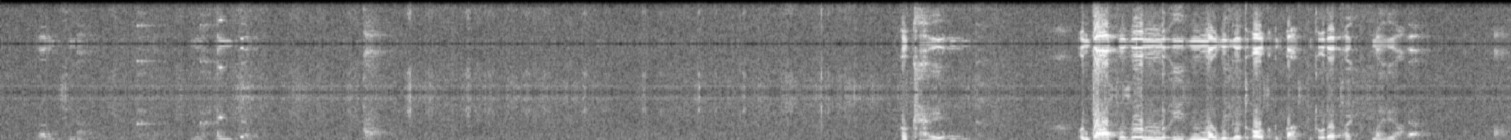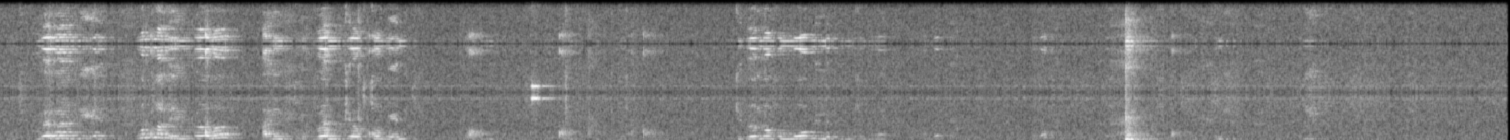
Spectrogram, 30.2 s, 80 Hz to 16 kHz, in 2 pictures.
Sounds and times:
Speech: 0:01.9 - 0:02.7, 0:09.0 - 0:09.8, 0:10.8 - 0:14.3, 0:15.5 - 0:20.2, 0:22.5 - 0:24.7.

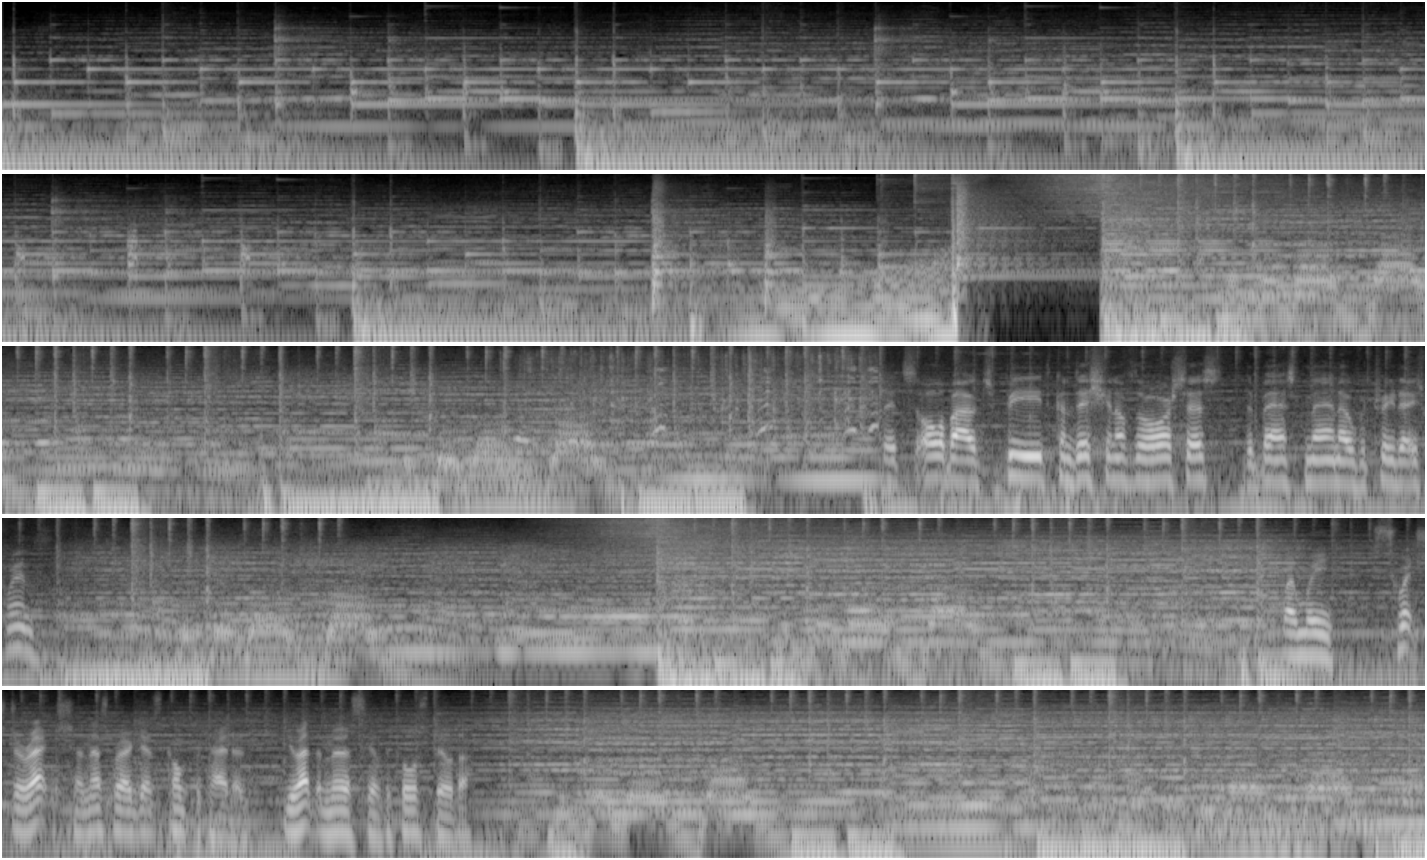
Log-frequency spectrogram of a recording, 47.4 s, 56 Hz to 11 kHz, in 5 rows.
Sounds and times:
Music: 0:00.0 - 0:47.4
Speech: 0:24.6 - 0:28.7, 0:37.0 - 0:41.1.

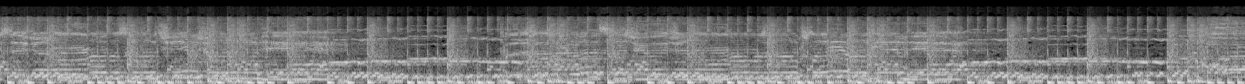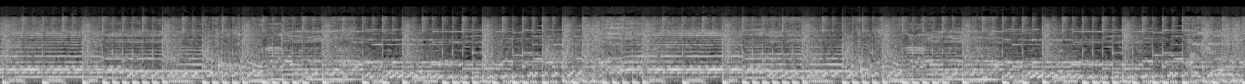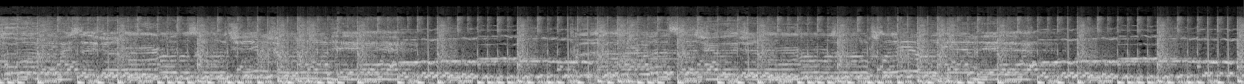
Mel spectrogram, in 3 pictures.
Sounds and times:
Music: 0:00.0 - 0:37.3.

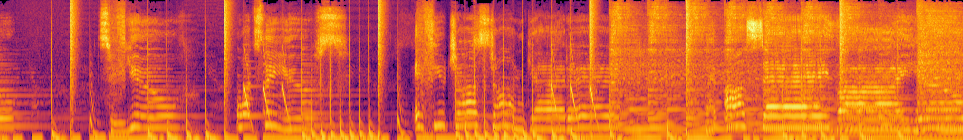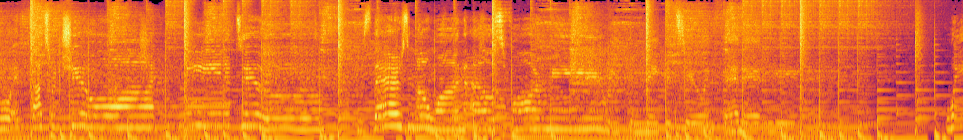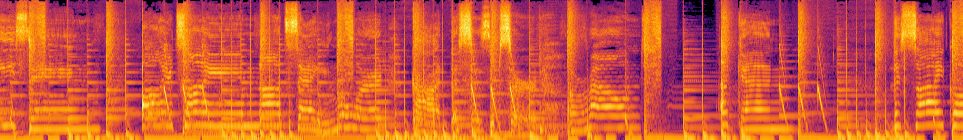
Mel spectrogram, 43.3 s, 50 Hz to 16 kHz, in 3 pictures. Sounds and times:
Tender music: 0:00.0 - 0:43.3.

